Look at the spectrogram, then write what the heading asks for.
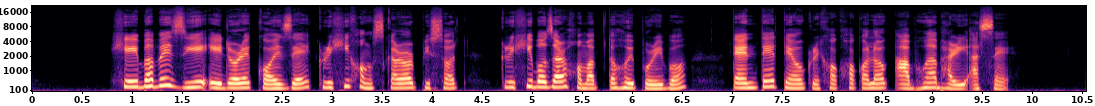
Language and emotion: Assamese, neutral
